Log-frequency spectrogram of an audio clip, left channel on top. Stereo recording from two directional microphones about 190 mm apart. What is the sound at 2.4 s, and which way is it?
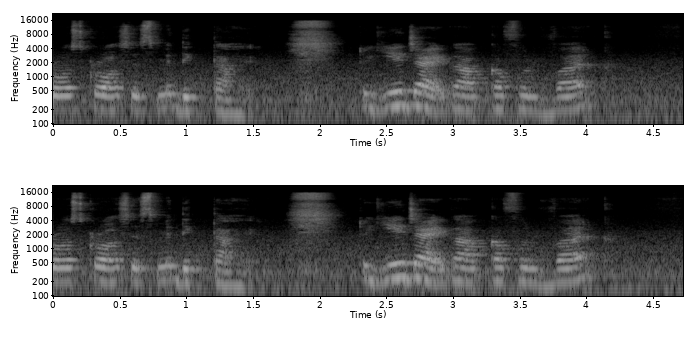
Speech, 10° right (ahead or behind).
